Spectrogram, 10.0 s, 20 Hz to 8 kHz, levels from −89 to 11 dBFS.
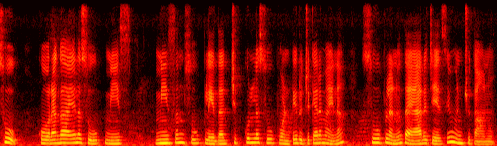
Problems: background sounds at intervals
